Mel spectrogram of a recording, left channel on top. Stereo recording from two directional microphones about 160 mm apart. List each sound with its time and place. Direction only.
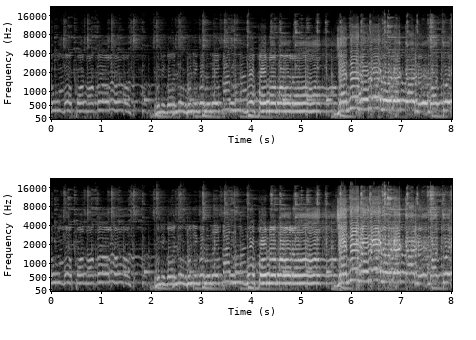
2.4 s music: 55° right (ahead or behind)
4.2 s music: 90° left; by 8.0 s 35° left (ahead or behind)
